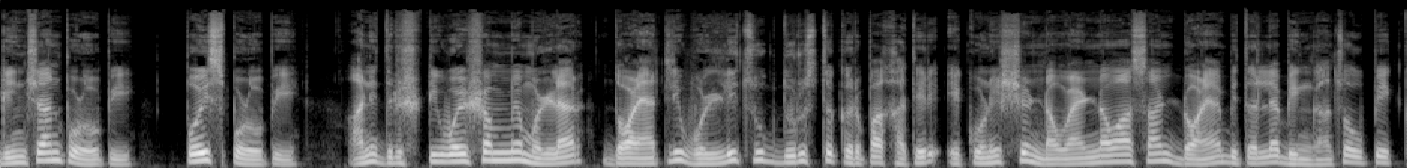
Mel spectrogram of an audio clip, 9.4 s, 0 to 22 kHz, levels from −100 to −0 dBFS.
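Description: Nothing in the speech stood out as a technical problem on listening.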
